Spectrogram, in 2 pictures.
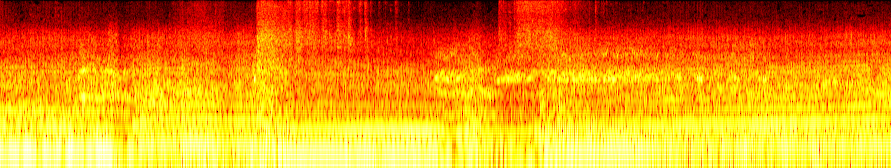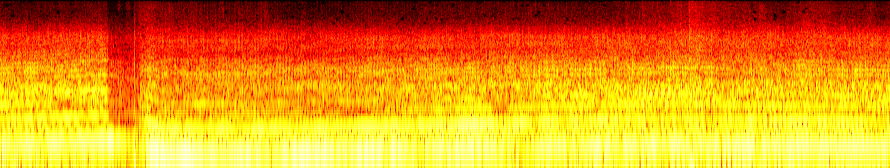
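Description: A racing car engine roars loudly, its pitch rising as it speeds up and dropping sharply at each gear change.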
